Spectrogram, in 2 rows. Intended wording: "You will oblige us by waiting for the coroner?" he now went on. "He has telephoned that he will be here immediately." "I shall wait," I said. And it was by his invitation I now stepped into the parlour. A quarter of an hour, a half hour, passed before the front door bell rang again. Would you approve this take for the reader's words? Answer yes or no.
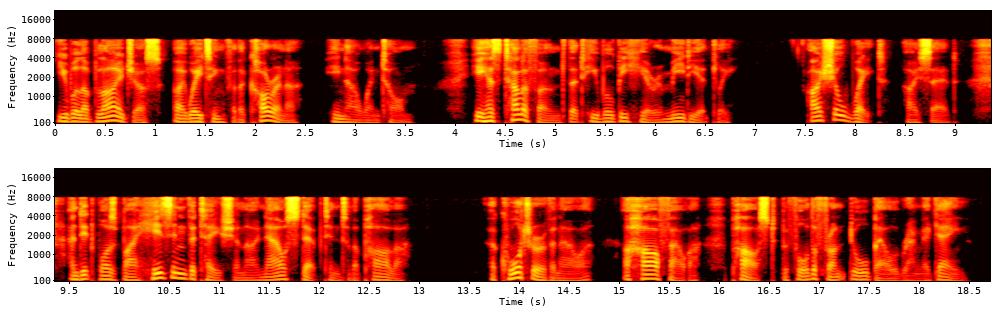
yes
